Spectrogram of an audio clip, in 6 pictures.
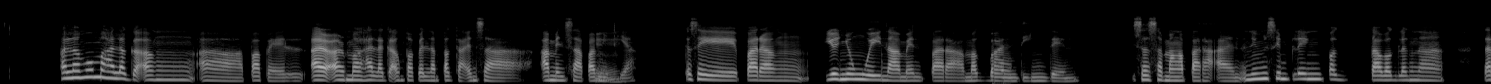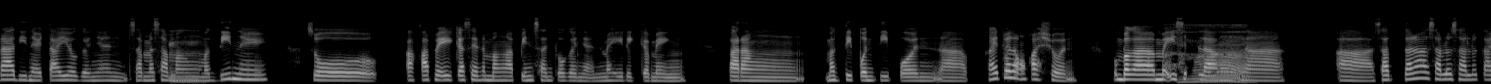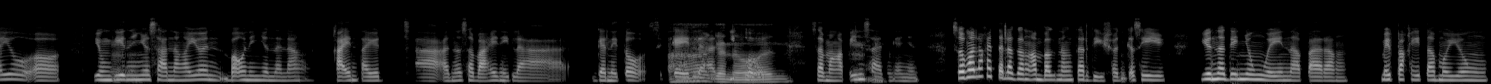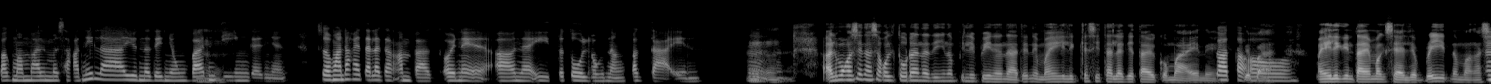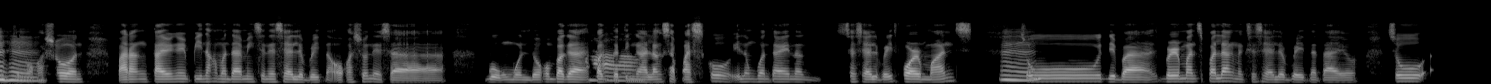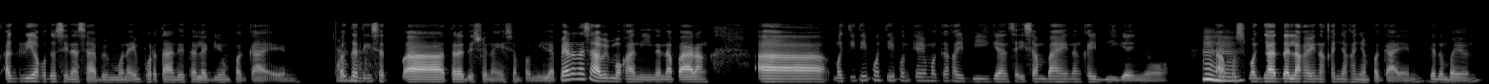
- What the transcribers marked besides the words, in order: other background noise; "kami" said as "kapey"
- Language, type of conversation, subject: Filipino, podcast, Ano ang papel ng pagkain sa mga tradisyon ng inyong pamilya?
